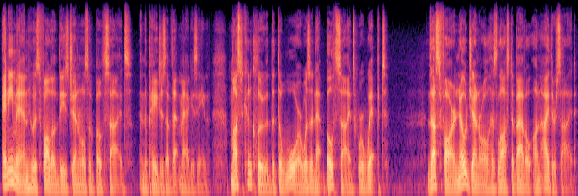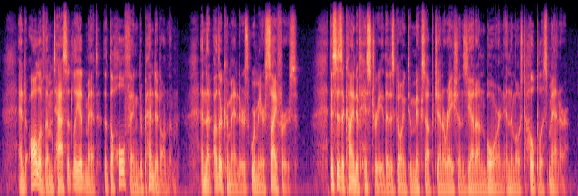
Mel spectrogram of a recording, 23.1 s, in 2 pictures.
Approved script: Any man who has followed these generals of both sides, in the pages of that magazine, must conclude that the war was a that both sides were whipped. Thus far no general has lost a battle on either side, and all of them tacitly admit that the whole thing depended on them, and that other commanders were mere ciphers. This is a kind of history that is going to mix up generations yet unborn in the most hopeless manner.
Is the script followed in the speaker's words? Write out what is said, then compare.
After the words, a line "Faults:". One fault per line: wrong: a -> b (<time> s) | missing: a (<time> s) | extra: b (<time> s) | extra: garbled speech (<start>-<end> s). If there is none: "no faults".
Any man who has followed these generals of both sides, in the pages of that magazine, must conclude that the war was a that both sides were whipped. Thus far no general has lost a battle on either side, and all of them tacitly admit that the whole thing depended on them, and that other commanders were mere ciphers. This is a kind of history that is going to mix up generations yet unborn in the most hopeless manner.
Faults:
no faults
